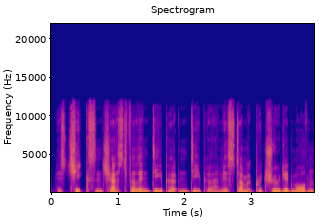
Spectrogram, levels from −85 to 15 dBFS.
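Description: No technical faults can be heard in the speech. It has passed through a WebRTC call path whose codec coding is audible and whose top end stops at about 12 kHz, which fits Opus at a moderate bitrate.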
